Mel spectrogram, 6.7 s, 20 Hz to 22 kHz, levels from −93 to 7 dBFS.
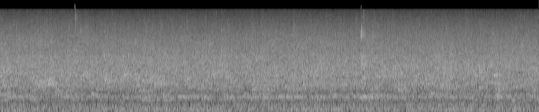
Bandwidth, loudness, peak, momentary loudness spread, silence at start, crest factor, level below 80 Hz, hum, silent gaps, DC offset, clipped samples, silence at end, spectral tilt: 16 kHz; -22 LUFS; -6 dBFS; 1 LU; 0 s; 18 dB; -46 dBFS; none; none; under 0.1%; under 0.1%; 0 s; -0.5 dB/octave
